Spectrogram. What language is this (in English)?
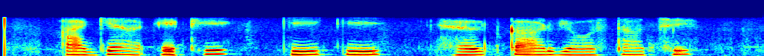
Odia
